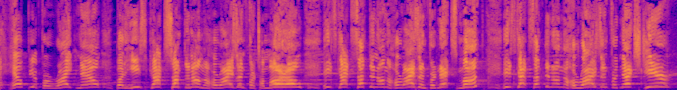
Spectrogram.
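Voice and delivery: loud, rising preacher's cry; fiery pulpit shout; preaching at full force. Acted. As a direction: preach it out to the congregation.

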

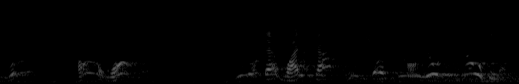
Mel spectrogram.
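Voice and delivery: high, disbelieving questions; can't believe what he's hearing; incredulous. Retold or imitated. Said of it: "I said".

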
